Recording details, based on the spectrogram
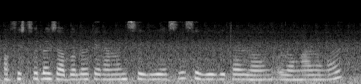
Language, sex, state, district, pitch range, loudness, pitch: Assamese, female, Assam, Kamrup Metropolitan, 230-250 Hz, -14 LUFS, 235 Hz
